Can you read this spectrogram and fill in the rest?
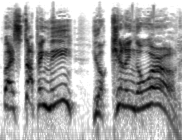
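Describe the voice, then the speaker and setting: A man's voice: extremely high pitch, expressive, measured pace, vocal fry, sharp tone, no room sound, full character voice. A man voicing a menacing, grandiose villain in a fantasy video game. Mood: dramatic, accusing. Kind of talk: video game voice-over session.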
